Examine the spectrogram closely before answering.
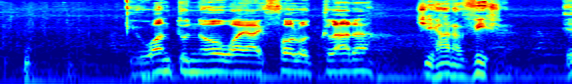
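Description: An elderly man speaks calmly and hoarsely.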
